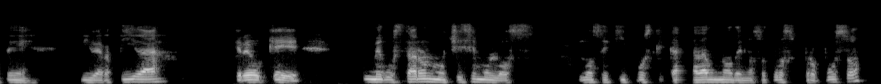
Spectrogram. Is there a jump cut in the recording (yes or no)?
no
